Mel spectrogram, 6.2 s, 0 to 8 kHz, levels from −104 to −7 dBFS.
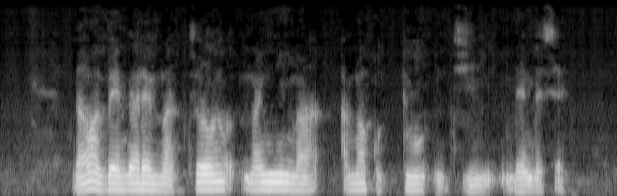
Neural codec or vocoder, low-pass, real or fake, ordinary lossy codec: codec, 16 kHz, 2 kbps, FreqCodec, larger model; 7.2 kHz; fake; MP3, 48 kbps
